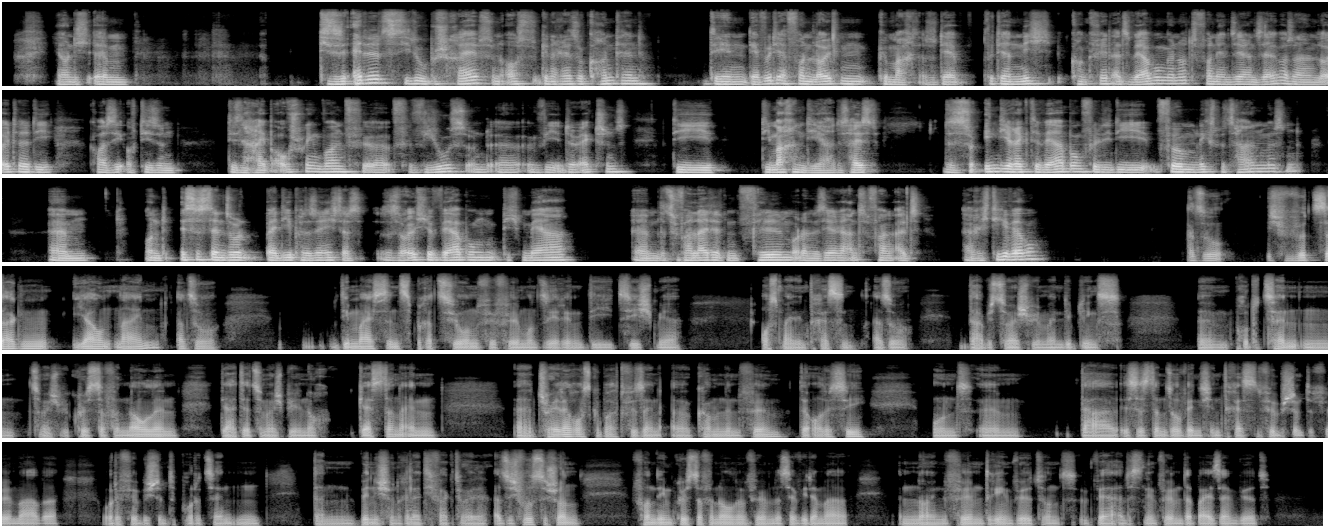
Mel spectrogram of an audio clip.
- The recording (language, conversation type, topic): German, podcast, Wie beeinflussen Algorithmen unseren Seriengeschmack?
- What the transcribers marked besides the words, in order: other background noise; in English: "Interactions"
